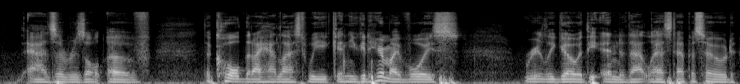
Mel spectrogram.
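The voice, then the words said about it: Hoarse, strained voice. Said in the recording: “my voice is still shot. I ended up getting laryngitis”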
